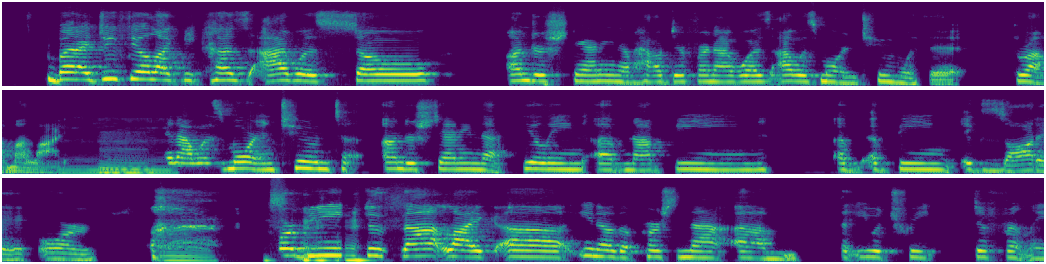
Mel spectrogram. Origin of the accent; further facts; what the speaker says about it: Austin, Texas, United States; growing up in Texas, in Austin specifically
